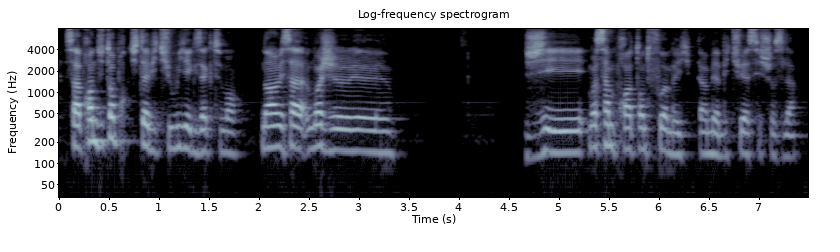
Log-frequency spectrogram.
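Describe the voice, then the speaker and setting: A man's voice: a little high, a little fast. A man, streaming esports news and answering viewers in casual, rambling chat full of fillers. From Belgium. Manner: chatty and animated, rambling with many fillers.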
